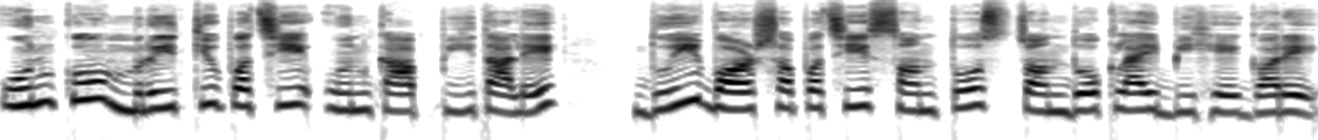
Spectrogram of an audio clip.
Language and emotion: Nepali, neutral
